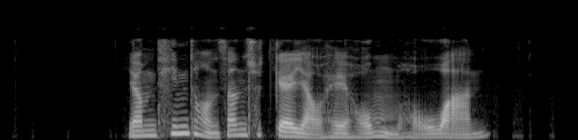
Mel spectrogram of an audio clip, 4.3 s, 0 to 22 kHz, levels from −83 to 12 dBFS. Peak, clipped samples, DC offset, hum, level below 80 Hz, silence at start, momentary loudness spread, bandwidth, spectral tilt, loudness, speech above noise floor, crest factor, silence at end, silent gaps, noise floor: -4 dBFS; under 0.1%; under 0.1%; none; -60 dBFS; 0.95 s; 9 LU; 7.4 kHz; -6 dB/octave; -23 LUFS; 43 dB; 22 dB; 0.7 s; none; -65 dBFS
